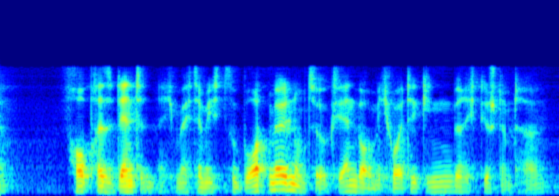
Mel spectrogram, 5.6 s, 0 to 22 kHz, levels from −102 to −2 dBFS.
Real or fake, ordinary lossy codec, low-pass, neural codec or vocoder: fake; none; 5.4 kHz; codec, 16 kHz, about 1 kbps, DyCAST, with the encoder's durations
